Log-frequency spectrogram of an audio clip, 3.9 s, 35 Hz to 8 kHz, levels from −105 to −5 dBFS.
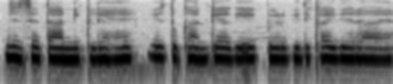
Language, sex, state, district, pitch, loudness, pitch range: Hindi, female, Uttar Pradesh, Lalitpur, 185 Hz, -11 LUFS, 180-190 Hz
